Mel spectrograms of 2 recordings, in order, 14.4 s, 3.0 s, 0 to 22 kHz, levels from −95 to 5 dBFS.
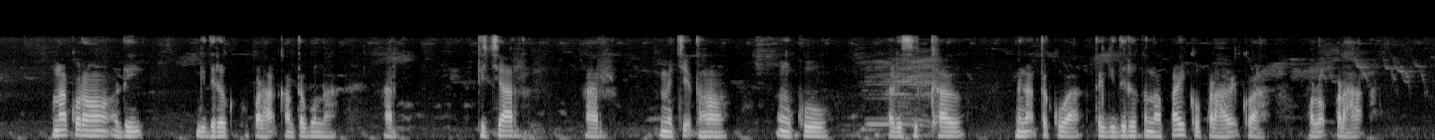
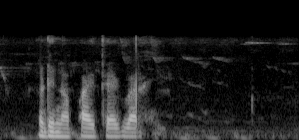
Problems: background sounds at intervals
